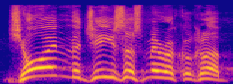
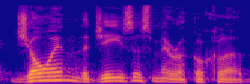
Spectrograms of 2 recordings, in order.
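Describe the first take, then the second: First: Higher and louder, "Join" punched; proclaimed slogan. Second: Low and soft, a calm first take; low soft announcement. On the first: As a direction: ring out the slogan to the whole church. Repeated slogan, loud take. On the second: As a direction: set it down quietly before repeating it. Repeated slogan, soft take. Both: Real, not acted.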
